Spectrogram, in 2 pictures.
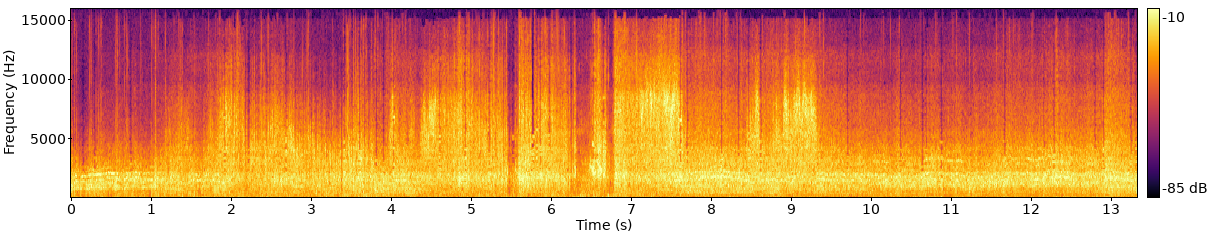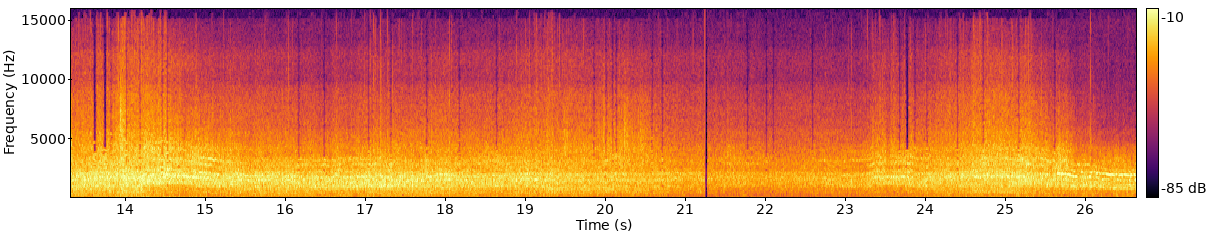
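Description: Air rushing past an onboard camera's microphone on a radio-controlled scale glider in flight, a steady windy hiss with a faint wavering whistle. It has a few brief clicks about six seconds in and eases off for a few seconds past the twenty-second mark before building again.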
